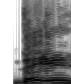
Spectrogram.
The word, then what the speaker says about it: Dayton: She's from Dayton. – You know what I'm saying? Dayton. But like, Dayton, you can't say the T.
